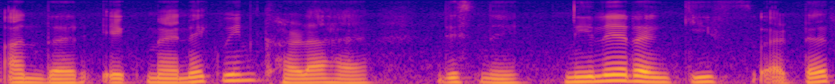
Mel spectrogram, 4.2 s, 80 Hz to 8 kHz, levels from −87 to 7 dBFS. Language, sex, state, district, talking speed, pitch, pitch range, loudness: Hindi, male, Punjab, Pathankot, 145 wpm, 145 Hz, 135-165 Hz, -18 LUFS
